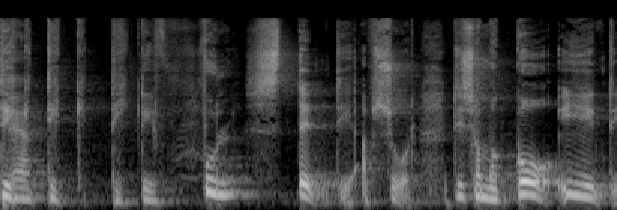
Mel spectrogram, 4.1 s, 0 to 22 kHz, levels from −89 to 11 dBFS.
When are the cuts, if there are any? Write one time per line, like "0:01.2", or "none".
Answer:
0:00.9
